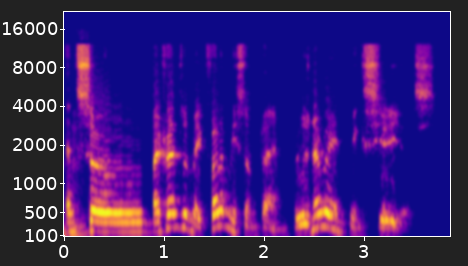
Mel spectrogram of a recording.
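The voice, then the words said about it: Mixed Indian and American accent. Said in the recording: “The way that my accent sounds, it's a mix, right? It's a mix of Indian and American.”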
